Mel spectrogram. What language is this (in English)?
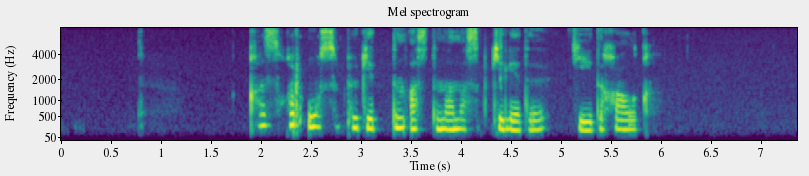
Kazakh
